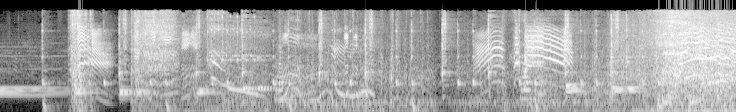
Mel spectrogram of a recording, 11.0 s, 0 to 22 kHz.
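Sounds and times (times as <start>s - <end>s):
cartoon background music: 0.0s - 11.0s
squeaky character vocal sounds: 1.1s - 5.7s, 7.1s - 8.7s.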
